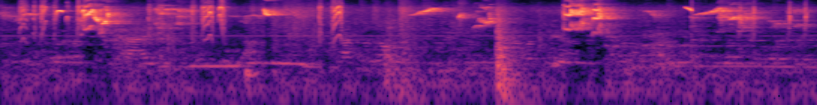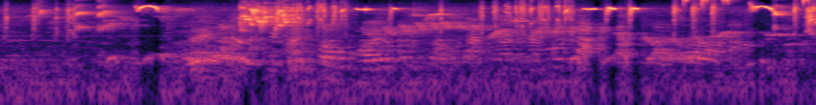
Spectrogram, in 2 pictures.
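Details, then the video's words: Spotted-phase black sunbird singing energetically with rapid dense chattering, used as a lure to prompt silent caged birds. Shrill twittering bursts alternate with short pauses across the stretch, ending in thin high whistles. "Blacksunbird trotol gacor prospex cocok buat pancingan burung macet malas bunyi"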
